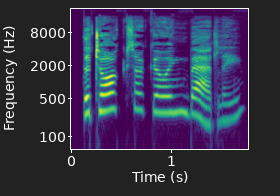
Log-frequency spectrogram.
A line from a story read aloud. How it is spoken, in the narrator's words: she said in that high, musical voice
